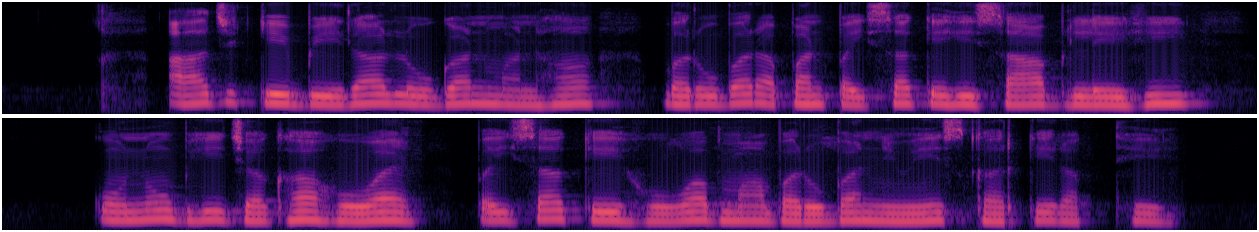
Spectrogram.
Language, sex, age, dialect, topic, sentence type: Chhattisgarhi, female, 18-24, Western/Budati/Khatahi, banking, statement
